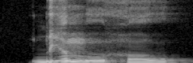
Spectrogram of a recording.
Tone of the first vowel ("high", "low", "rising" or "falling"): rising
